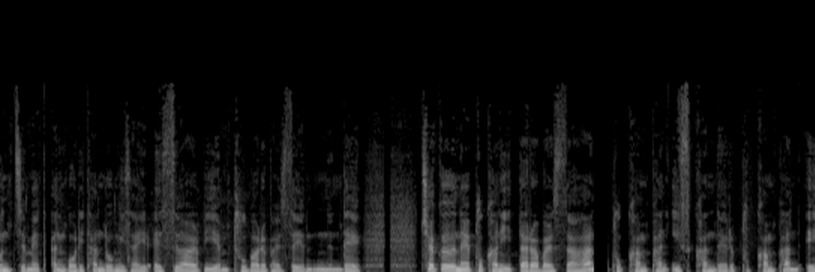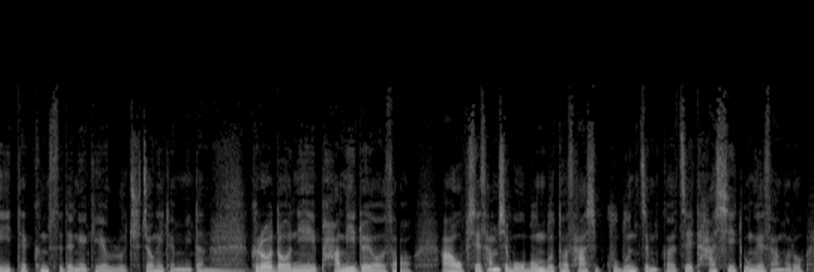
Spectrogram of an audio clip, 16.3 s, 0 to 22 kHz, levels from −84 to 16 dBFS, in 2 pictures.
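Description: The speech cuts to silence at 0.45, 3.84, 5.94, 12.11 and 15.57 s, for about 61, 61, 142, 41 and 20 ms. These are likely Bluetooth dropouts, where late packets get discarded. Each gap has abrupt edges or a fade of a few milliseconds, and the audio picks up further along, as if it had kept playing.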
